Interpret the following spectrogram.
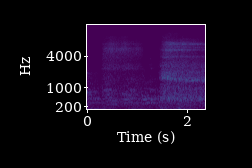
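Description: A woman breathing audibly into a close microphone: two breaths, the second longer and a little louder, starting about a second and a half in.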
